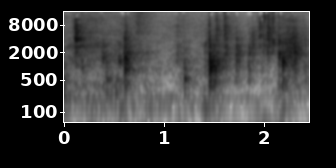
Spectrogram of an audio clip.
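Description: Hands handling paper and craft supplies on a table: a few soft taps and clicks, the sharpest about one and a half seconds in.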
